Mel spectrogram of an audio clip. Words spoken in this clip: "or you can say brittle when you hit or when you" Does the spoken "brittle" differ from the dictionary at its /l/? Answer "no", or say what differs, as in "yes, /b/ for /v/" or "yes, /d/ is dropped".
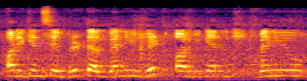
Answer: no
